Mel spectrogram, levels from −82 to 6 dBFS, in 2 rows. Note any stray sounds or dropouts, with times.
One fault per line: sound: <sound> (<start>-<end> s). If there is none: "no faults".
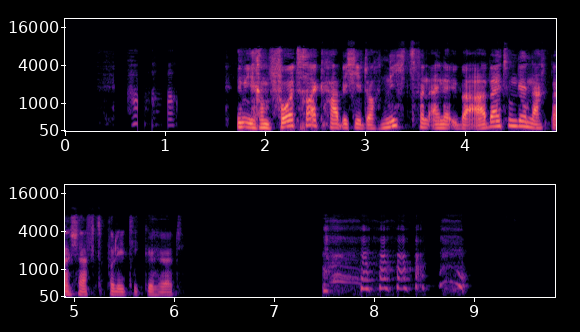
sound: laugh (0.6-1.1 s)
sound: laugh (7.5-9.0 s)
